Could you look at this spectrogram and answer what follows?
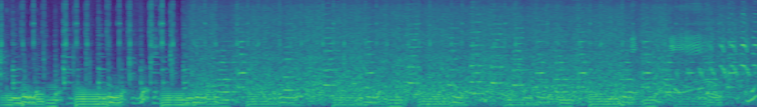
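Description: Water gushes hard and continuously from a burst pipe in a cartoon, a loud broadband rushing roar that follows a short burst of sharp rapid clatter at the start and holds steady to the end.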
